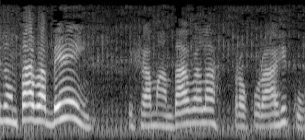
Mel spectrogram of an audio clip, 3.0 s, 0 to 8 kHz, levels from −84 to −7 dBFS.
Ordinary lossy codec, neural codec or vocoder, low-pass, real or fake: MP3, 32 kbps; none; 7.2 kHz; real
